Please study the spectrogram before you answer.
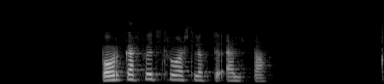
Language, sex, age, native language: Icelandic, female, 50-59, Icelandic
